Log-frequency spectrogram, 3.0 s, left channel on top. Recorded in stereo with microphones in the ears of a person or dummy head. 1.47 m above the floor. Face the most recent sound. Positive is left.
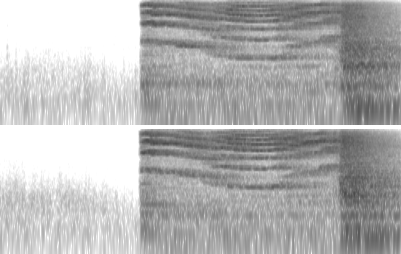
turn(degrees=-65)  # may be behind; listen again after turning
